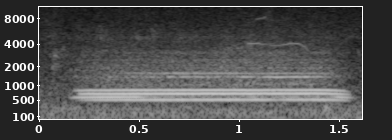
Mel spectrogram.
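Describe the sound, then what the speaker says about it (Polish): A cartoon train horn sounds once as a loud, steady, multi-tone blast lasting over a second, clear and close with no speech over it. "To klakson Billy'ego."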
